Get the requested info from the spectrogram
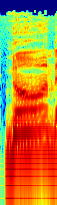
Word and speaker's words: naan: Naan, that's it.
